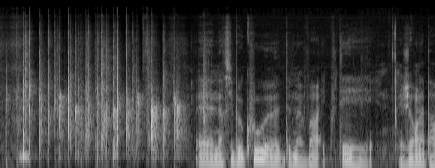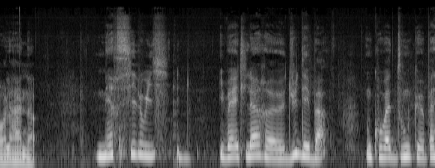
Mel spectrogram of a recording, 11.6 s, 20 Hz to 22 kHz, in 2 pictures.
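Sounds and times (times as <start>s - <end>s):
audience clapping at a presentation: 0.0s - 2.9s
speech: 2.6s - 6.4s, 7.1s - 11.5s.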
